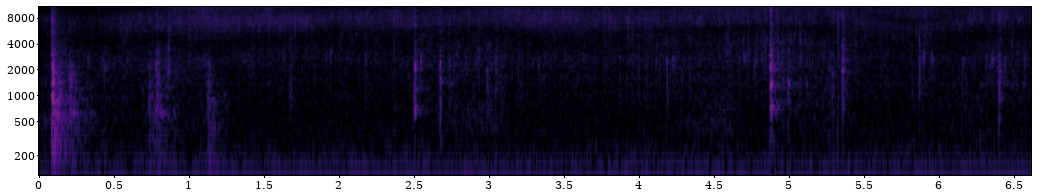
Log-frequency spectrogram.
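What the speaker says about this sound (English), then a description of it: "Start basting right over the top. Same thing with the filet mignon." Filet mignon steak gets basted with brown butter in a pan, giving a steady close sizzle with scattered spoon clinks and splattering pops, no voices.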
